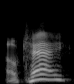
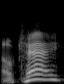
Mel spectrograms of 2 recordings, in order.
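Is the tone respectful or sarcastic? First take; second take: sarcastic; sarcastic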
